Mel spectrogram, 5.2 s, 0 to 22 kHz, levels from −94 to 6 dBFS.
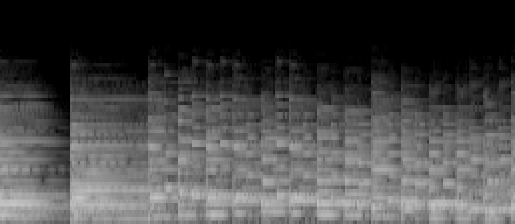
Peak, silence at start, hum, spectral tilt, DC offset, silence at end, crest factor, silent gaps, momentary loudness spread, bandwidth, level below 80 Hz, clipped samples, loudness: -10 dBFS; 0 s; none; -9 dB/octave; under 0.1%; 0 s; 14 dB; none; 4 LU; 6.6 kHz; -54 dBFS; under 0.1%; -25 LUFS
